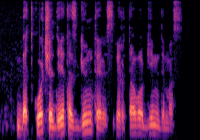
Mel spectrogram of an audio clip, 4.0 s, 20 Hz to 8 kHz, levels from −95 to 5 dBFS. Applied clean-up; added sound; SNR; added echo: none; none; none; none.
